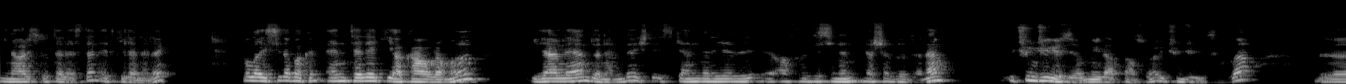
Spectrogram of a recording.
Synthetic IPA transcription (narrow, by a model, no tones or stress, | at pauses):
minaɾist̪ʰo̞t̪ʰe̞lʲɛst̪ænɛt̪cʰilʲe̞neɾɛc̚ | d̪̥o̞lˠajɯsɯjlˠabakʰɯnænt̪ʰe̞lʲecijakʰavɾamɯ | ilʲæɾlʲe̞jænd̪ø̞næmd̪ɛiʃt̪ʰɛiscʰænd̪eɾijeliafɾod̪isininjaʃad̪ɯːd̪ø̞næm | yt͡ʃʰynd͡ʒyjyzjɯlˠmijlʲap̚t̪ʰanso̞nɾayt͡ʃʰynd͡ʒyjyzjɯlˠd̪a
